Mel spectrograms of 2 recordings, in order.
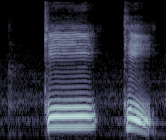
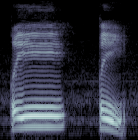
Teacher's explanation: Yang kaf itu dia keluar nafas sedikit. Ki. Yang qaf qi. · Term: hams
